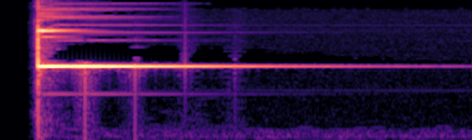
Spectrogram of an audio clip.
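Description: A single notification-bell ding sound effect for a click on a subscribe animation's bell icon. It strikes about a quarter second in and rings on one clear high tone that fades away over about a second and a half.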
